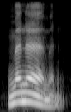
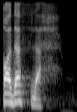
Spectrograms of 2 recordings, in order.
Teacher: نحذف الهمزة ونسقطها بالكلية ولا يعود هناك همزة · Term: حكم الهمز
